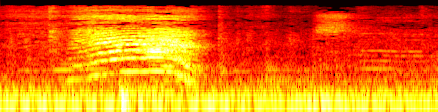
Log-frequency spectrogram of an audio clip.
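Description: One drawn-out vocal call, about two thirds of a second long, rising and then falling in pitch, over a low steady hum.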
